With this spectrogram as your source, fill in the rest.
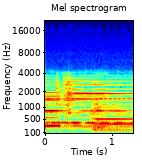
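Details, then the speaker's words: Fender Super Reverb Blackface amp, vibrato channel, reverb turned down, owner says vibrato slow to start: guitar notes ring almost flat with barely any volume pulsing; oscillator ticks but vibrato intensity far too weak, cause not yet confirmed. "There's hardly anything in terms of vibrato level going on there, so I suspect it's that he means takes some time to come on."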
